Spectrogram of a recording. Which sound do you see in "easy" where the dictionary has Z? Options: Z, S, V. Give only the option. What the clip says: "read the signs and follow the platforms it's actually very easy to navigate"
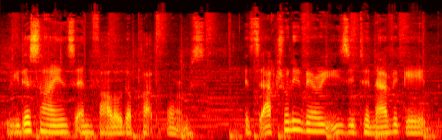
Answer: Z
